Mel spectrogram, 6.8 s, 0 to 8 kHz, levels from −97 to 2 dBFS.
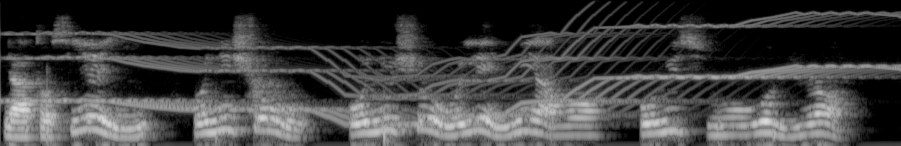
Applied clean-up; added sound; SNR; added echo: none; Musical instrument; 14 dB; reverberation time 0.1 s.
